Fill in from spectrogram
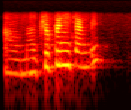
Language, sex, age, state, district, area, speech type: Telugu, female, 45-60, Andhra Pradesh, East Godavari, rural, conversation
